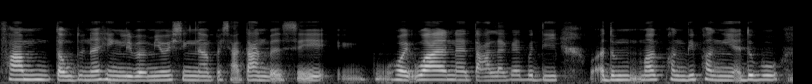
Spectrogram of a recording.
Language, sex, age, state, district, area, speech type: Manipuri, female, 45-60, Manipur, Imphal West, urban, spontaneous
